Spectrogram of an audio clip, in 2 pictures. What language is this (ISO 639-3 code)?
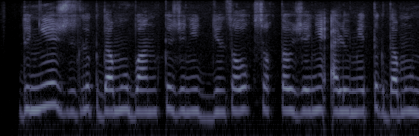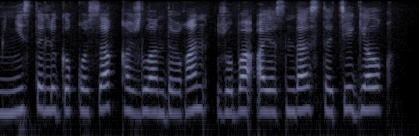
kaz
